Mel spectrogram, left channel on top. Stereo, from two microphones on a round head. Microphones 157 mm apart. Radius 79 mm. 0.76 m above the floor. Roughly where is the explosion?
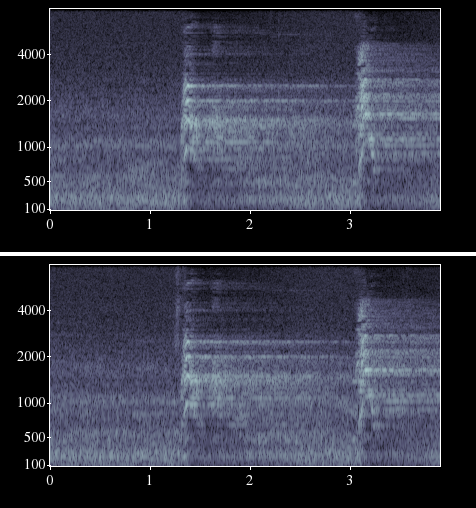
Centre.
